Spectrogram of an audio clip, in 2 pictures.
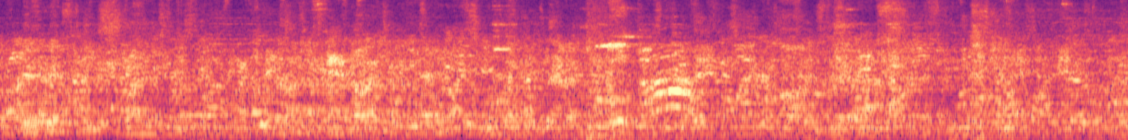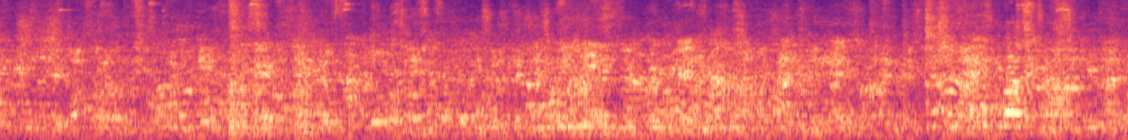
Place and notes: neoscenes: Royal Exchange on Sunday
